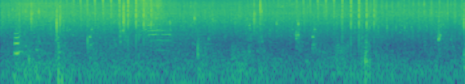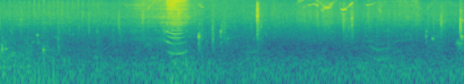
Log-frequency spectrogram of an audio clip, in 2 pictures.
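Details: A dolphin gives scattered clicks and faint chirps, then one loud, strongly harmonic descending whistle near the nine-second mark, followed by a few more crackles and short squeaks.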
